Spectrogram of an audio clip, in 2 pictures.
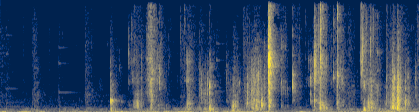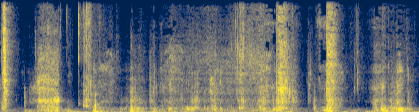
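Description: Close-miked mouth sounds of a person eating spicy braised seafood (haemul-jjim): chewing, crunching and wet smacking. It starts about a second in as quick, irregular clicks.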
